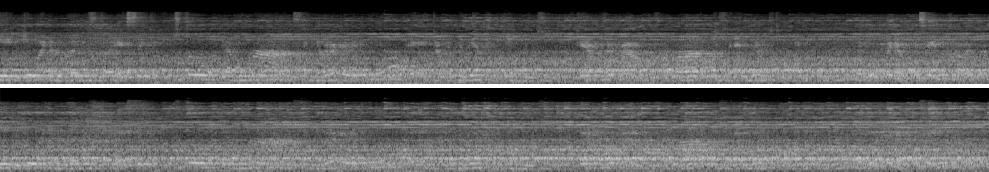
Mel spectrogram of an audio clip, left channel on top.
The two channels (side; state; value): both; normal; correlation 0.39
